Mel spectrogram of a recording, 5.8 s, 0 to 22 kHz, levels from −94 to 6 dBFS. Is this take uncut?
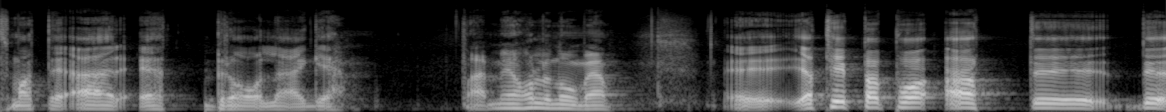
no; 2 cuts; at 1.0 s, 3.5 s

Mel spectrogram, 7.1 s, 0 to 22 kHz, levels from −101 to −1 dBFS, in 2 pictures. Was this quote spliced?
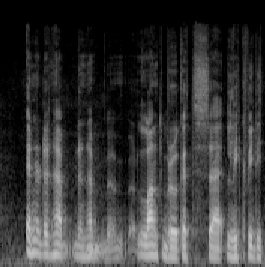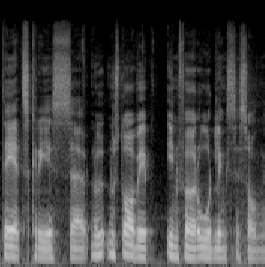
no; 0 cuts

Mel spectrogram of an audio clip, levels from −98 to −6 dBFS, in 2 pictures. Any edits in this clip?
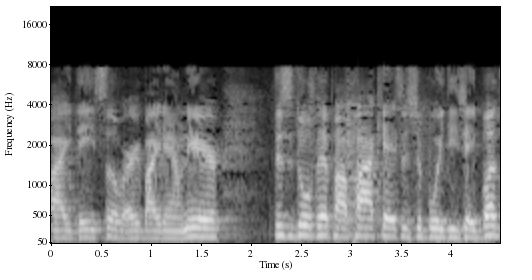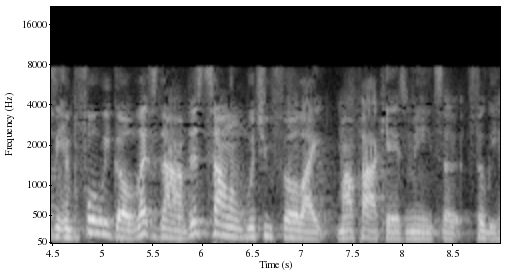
no; 0 cuts

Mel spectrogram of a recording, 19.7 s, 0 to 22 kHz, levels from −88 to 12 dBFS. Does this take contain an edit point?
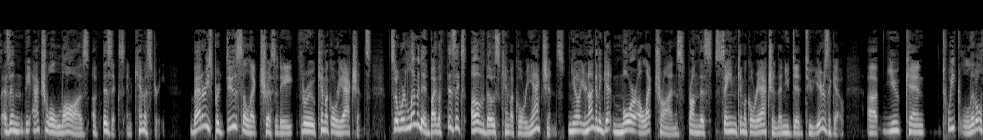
no; 0 cuts

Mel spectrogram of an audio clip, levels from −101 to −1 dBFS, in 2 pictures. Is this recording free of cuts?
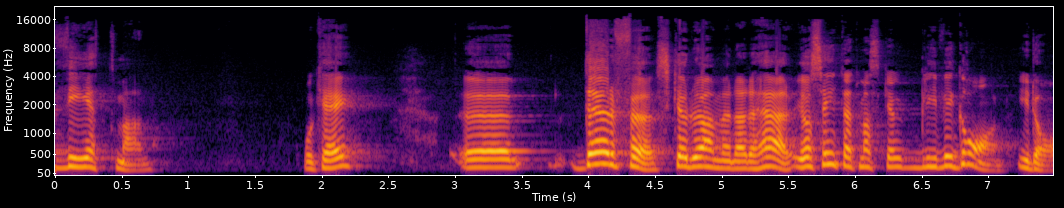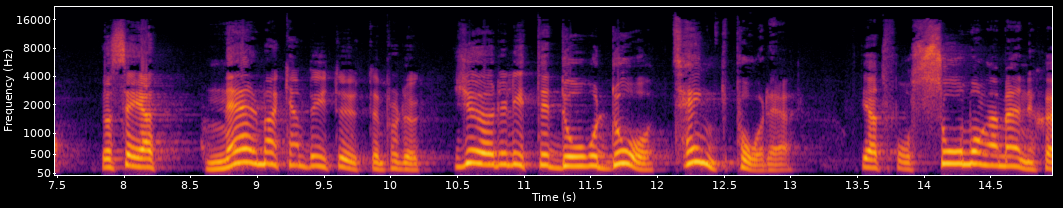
no; 1 cut; at 13.4 s

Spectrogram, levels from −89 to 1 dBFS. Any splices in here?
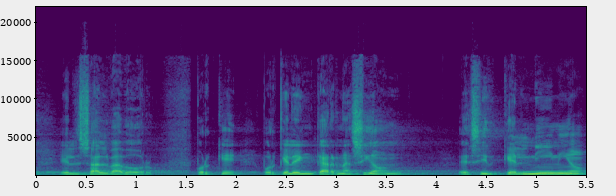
yes; 1 cut; at 1.5 s

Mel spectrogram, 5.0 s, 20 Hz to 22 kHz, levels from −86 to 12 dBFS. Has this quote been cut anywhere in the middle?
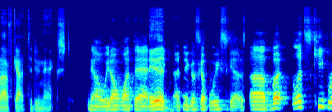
yes; 2 cuts; at 2.2 s, 3.7 s

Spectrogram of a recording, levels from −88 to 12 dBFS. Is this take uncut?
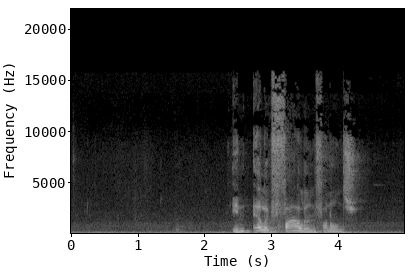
no; 1 cut; at 2.3 s

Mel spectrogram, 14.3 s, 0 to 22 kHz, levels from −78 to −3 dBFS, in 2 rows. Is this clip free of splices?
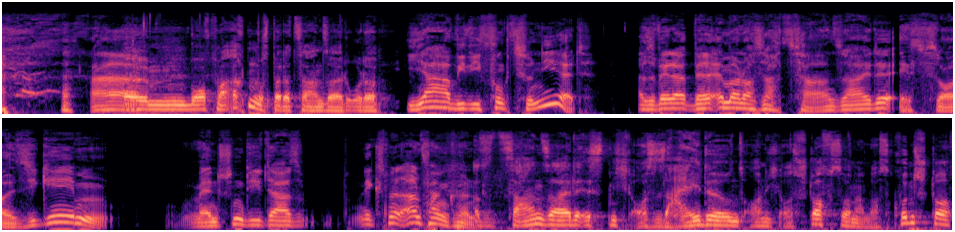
yes; 0 cuts

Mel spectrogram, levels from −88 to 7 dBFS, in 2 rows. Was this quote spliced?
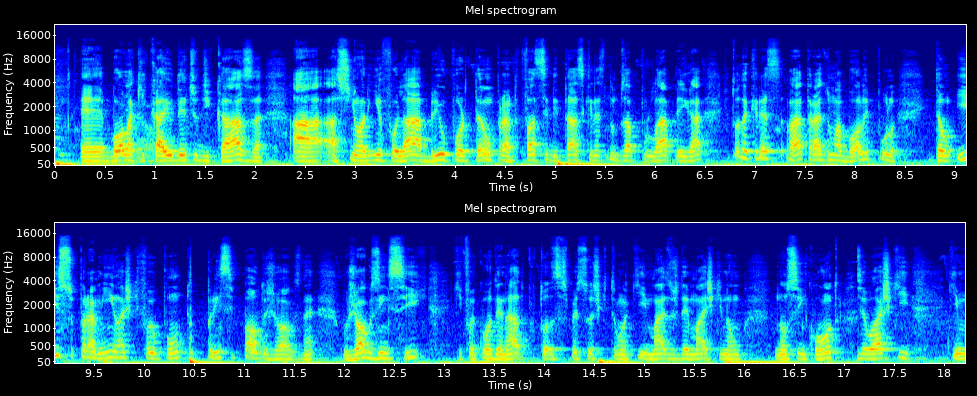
yes; 1 cut; at 17.1 s

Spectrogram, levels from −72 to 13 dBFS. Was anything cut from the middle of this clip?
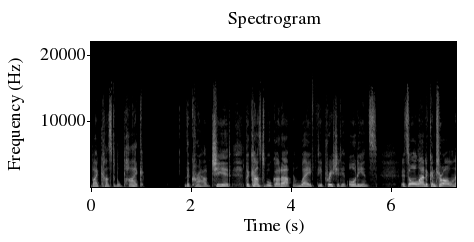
yes; 1 cut; at 4.0 s

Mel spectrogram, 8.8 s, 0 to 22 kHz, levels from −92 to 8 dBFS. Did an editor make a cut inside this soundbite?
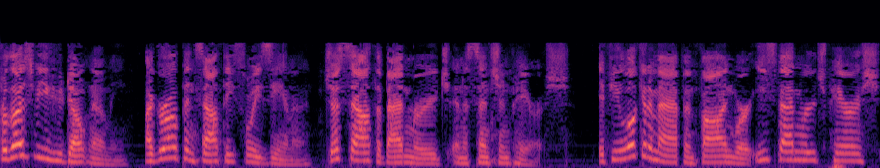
no; 0 cuts

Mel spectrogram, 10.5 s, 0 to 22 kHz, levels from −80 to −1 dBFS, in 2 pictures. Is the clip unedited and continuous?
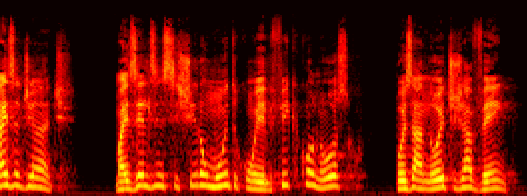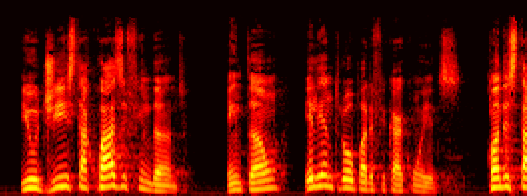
yes; 0 cuts

